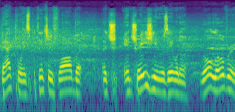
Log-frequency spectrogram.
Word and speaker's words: Antrassian: Antrassian. Thank you for that. Antrassian, yep. My apologies. Oh, no. Antrassian. Oh, wow. Takedown almost straight to a set of back points, potentially fall, but Antrassian was able to roll over and avoid giving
